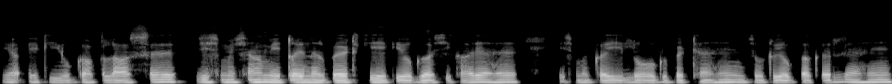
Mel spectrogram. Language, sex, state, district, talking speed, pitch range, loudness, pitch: Marwari, male, Rajasthan, Churu, 170 wpm, 95-105 Hz, -18 LUFS, 100 Hz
